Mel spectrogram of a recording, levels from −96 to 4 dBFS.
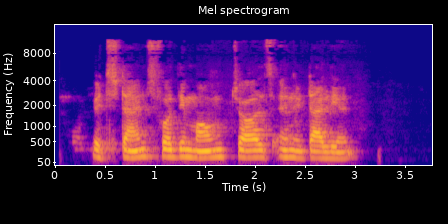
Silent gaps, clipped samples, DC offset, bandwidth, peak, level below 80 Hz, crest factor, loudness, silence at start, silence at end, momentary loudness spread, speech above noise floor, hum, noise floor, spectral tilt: none; under 0.1%; under 0.1%; 11.5 kHz; -2 dBFS; -62 dBFS; 16 dB; -17 LUFS; 0.4 s; 0.8 s; 9 LU; 56 dB; none; -72 dBFS; -6 dB/octave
